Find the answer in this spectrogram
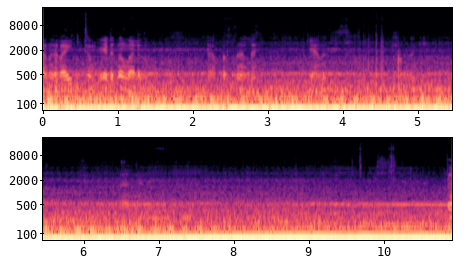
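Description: Steady low rumble of a moving car travelling along a road, with a faint steady hum above it. Some indistinct talking at the start.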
